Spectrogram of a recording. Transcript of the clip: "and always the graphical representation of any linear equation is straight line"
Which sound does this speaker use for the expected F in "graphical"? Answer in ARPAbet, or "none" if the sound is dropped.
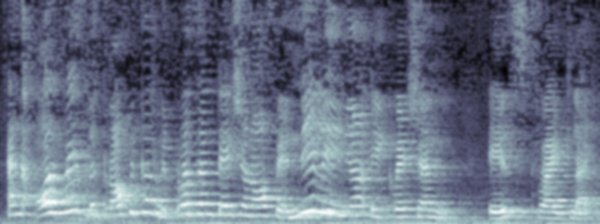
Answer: P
